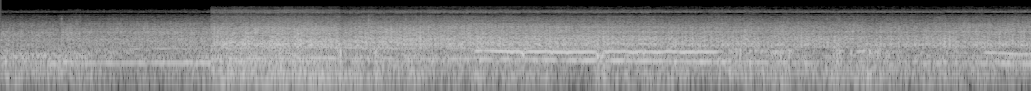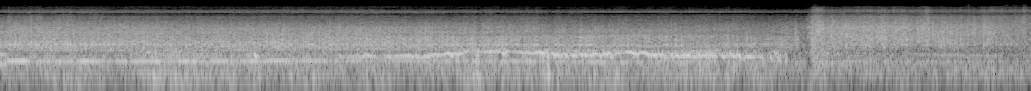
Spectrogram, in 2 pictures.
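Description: Veteran Lynx electric unicycle being ridden: a thin hub-motor whine that glides up and down in pitch as the speed changes, over steady rushing noise from the ride.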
